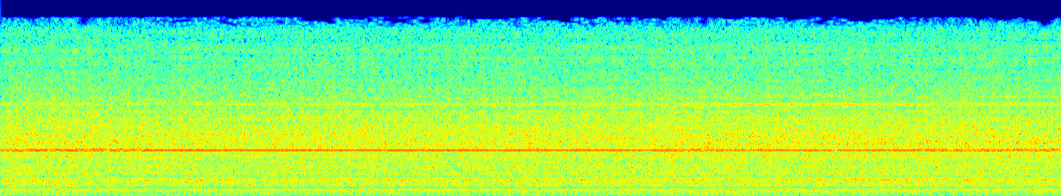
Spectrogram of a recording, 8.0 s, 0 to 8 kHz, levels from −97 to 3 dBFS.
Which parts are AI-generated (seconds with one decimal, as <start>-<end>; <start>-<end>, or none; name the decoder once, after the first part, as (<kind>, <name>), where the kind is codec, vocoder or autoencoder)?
0.0-1.1 (vocoder, Vocos); 5.0-5.4; 6.9-8.0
